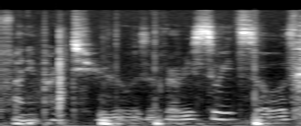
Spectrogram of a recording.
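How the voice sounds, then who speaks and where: A woman speaks softly at a fairly slow pace. Her tone is calm. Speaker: coloring artist and ASMR creator. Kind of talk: calm ASMR talk to camera. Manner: calm, soft-spoken.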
